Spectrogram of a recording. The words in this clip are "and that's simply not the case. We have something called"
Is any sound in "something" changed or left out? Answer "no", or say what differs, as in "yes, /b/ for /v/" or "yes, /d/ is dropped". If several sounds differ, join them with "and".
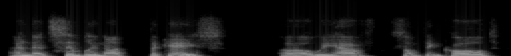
no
